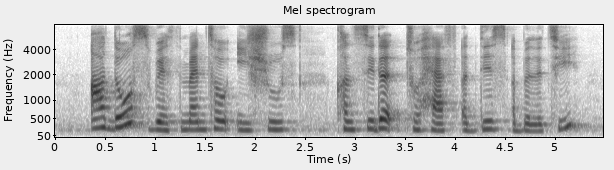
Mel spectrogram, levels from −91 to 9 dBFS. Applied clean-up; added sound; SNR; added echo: none; none; none; none.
